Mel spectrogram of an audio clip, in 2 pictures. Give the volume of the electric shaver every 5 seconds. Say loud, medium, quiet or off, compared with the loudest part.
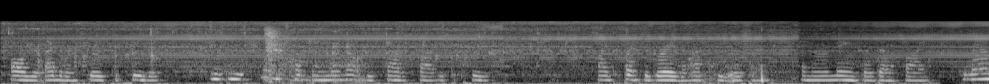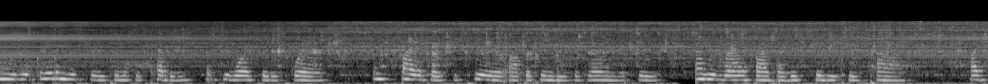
loud, loud, medium, medium.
